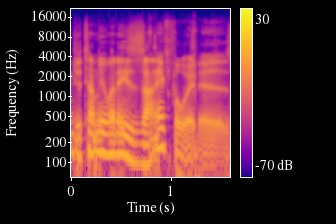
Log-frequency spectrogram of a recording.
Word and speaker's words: xiphoid: Our X word is xiphoid, is how I would pronounce it. It is X-I-P-H-O-I-D. I'm not going to lie. I never really looked into if there are other rules for X's. I learned that it sounds like a Z in xylophone, and I was like, that's good enough forever.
